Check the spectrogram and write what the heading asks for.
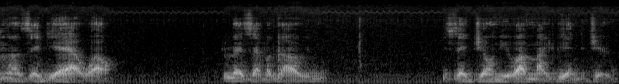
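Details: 57-year-old man with a voice valve (voice prosthesis) after total laryngectomy for stage four laryngeal cancer, pressing a button to occlude his neck stoma; tracheoesophageal speech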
